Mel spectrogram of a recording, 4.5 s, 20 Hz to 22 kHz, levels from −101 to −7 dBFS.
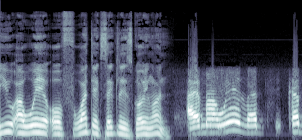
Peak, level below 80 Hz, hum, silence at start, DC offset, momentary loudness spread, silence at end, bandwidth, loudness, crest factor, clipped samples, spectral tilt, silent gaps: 0 dBFS; -52 dBFS; none; 0 s; under 0.1%; 8 LU; 0 s; 16.5 kHz; -14 LUFS; 14 dB; under 0.1%; -6.5 dB/octave; none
